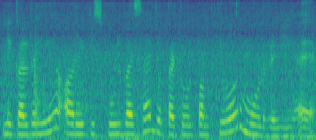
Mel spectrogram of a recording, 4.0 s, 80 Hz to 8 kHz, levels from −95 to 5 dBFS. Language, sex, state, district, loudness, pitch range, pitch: Hindi, female, Chhattisgarh, Raipur, -17 LUFS, 205-235 Hz, 210 Hz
